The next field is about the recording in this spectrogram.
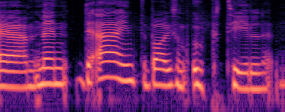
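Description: A woman with an ordinary speaking voice talks at a medium pitch with ordinary pitch variation, in a dry, close sound with no echo. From moved to Sweden at age five. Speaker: union representative. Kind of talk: casual chat.

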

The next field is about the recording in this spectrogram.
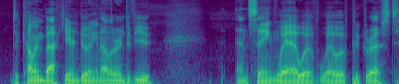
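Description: In a very clean recording with a silent background, a man with an Australian accent speaks fairly low in a monotone, flat way. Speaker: podcast host. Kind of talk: interview. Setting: in a friend's room.

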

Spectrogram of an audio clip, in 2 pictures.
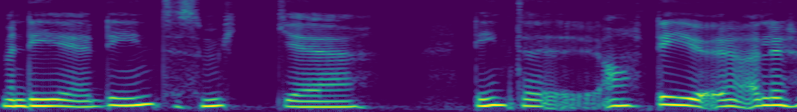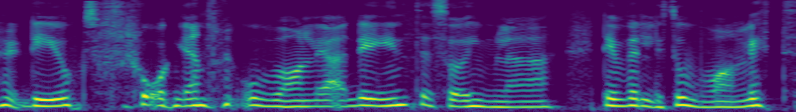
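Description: A woman's fairly low voice, dark and mellow in tone, with fairly even intonation and a moderate pace. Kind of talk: casual interview chat. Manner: hesitant, many fillers.

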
